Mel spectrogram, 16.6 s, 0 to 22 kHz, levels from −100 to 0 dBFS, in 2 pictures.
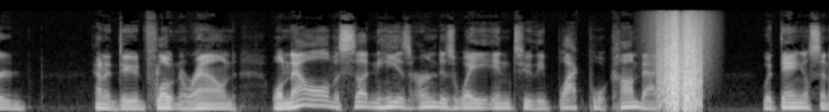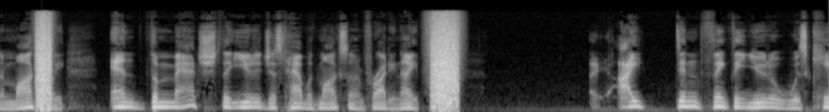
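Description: Wireless microphone noise hits occur at 6.35 to 7.24 s, 8.58 to 8.90 s and 12.50 to 12.98 s. Each is a dropout in the radio link of an analogue FM microphone, where reflected copies of the signal cancel the direct one at the receiver. As the received signal sinks, receiver noise swells into a swish of static over the speech.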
